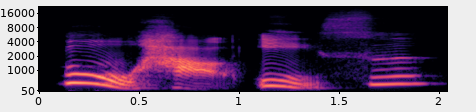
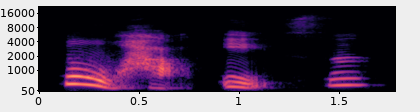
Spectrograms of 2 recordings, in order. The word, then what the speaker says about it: 不好意思: 不好意思. When you pay attention, 思 you need to lightly. 不好意思.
